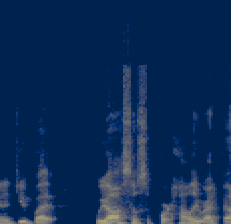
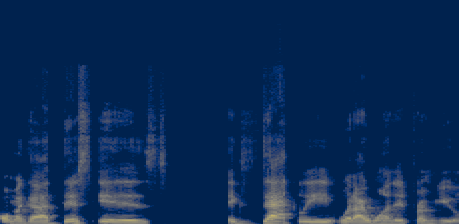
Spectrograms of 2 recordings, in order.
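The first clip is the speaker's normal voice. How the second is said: plain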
